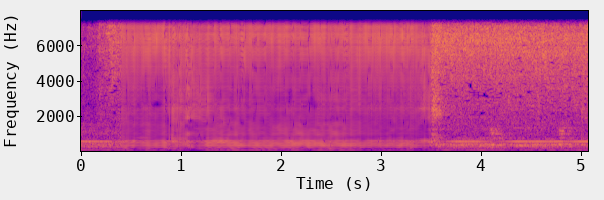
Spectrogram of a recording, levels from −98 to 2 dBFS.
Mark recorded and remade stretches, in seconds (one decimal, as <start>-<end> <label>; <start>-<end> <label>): 0.0-0.4 recorded; 0.4-3.5 remade; 3.5-5.1 recorded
